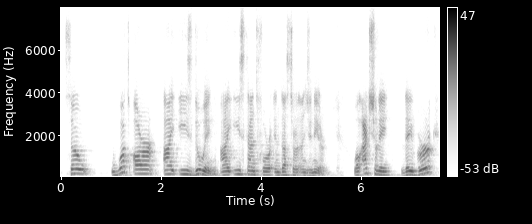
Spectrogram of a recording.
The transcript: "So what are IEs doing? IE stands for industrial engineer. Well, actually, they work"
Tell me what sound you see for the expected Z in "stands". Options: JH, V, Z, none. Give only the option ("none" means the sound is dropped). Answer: none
